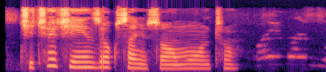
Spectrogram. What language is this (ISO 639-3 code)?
lug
